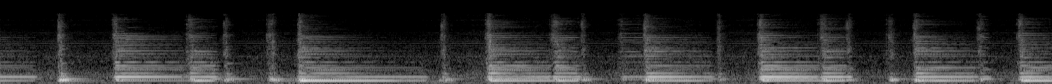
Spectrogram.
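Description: Acoustic guitar strummed slowly in a repeating pattern: a ringing down strum, a muted down stroke that gives a short percussive chuck, then two up strums.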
